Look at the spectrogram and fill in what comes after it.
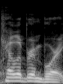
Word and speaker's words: Celebrimbor: Celebrimbor.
